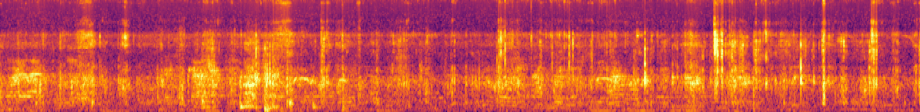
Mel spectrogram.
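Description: Close-up mouth sounds of a person eating by hand: chewing with wet smacks and many short, sharp clicks.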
